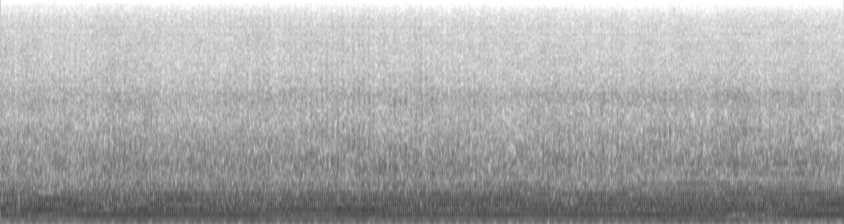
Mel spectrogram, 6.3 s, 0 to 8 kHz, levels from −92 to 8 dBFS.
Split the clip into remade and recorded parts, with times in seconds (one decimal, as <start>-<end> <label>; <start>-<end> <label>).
0.0-6.3 recorded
